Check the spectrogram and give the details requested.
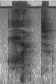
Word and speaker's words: height: And of course, the exception, there's always an exception. EIGHT in the word height.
